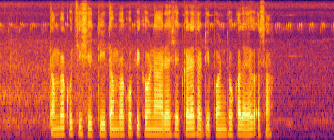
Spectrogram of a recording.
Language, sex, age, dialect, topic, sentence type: Marathi, male, 25-30, Southern Konkan, agriculture, statement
